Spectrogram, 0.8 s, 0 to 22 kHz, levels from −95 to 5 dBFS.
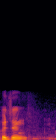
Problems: constant background noise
